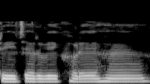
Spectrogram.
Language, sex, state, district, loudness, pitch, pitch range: Hindi, male, Uttar Pradesh, Budaun, -16 LUFS, 135 Hz, 135-140 Hz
